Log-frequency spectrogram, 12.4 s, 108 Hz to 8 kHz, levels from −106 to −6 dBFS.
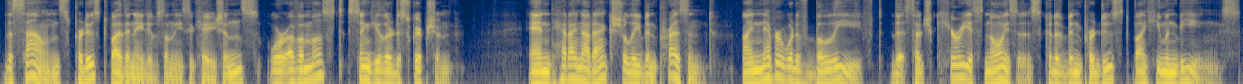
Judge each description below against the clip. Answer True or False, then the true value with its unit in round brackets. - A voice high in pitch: False (105 Hz)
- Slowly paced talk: False (185 wpm)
